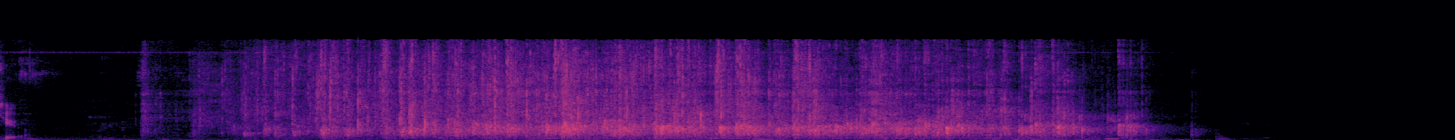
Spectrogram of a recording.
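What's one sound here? An audience applauds.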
